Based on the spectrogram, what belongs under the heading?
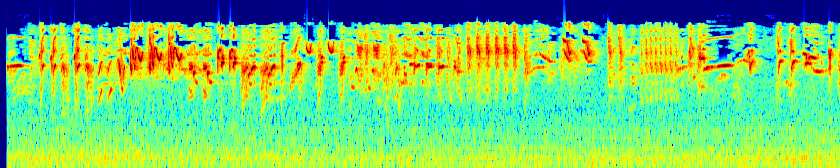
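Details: Hooded siskin singing while perched on a person's hand: a long, rapid, high twittering of chirps, trills and thin whistles, run together with few pauses.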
